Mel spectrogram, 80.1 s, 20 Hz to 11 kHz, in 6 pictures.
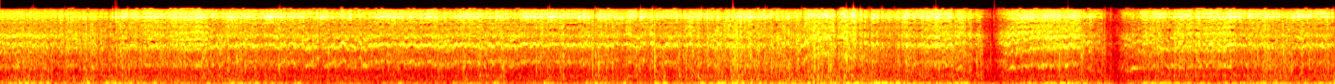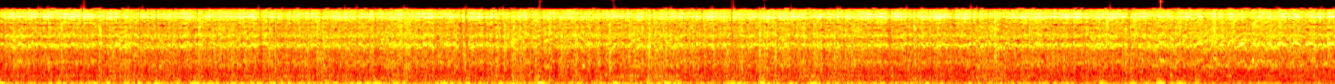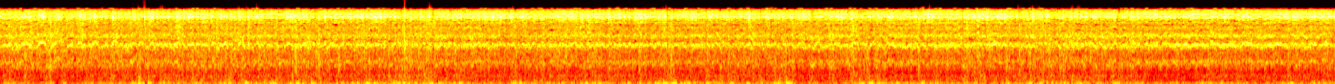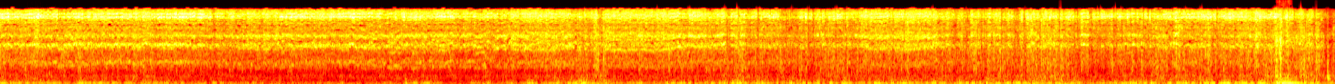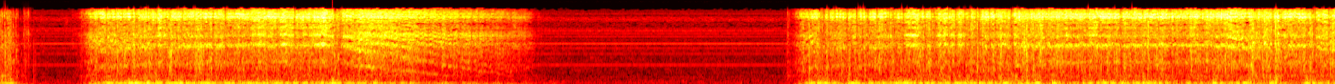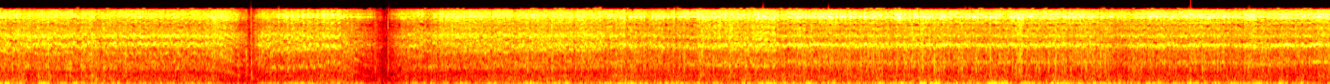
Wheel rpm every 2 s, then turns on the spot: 200, 220, 220, 230, 230, 130, 200, 230, 230, 230, 230, 230, 220, 210, 220, 230, 220, 230, 230, 230, 230, 220, 220, 220, 230, 230, 170, 130, 170, 0, 20, 210, 230, 220, 140, 120, 210, 220, 240, 230.
none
